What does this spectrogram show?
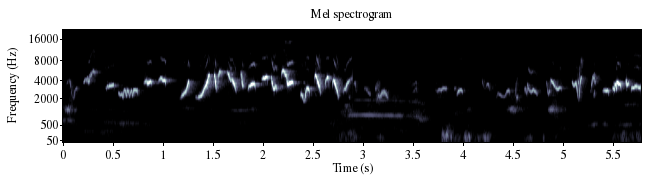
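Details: Common Iora, 'mol' style tutor song meant to provoke other birds into answering: a continuous, fast stream of varied high chirps and slurred notes, loudest midway, with brief soft thumps near the end.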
